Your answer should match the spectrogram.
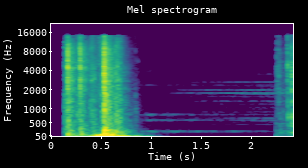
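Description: Typewriter sound effect: a quick run of about four key strikes, the last the loudest with a low thump, followed by a faint held tone that dies away.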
